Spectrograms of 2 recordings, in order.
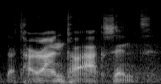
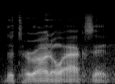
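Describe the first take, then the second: First: Slowly, "Toronto" with the second T sounded; careful Toronto pronunciation. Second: Said in the usual way. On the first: Shown as a demonstration. Man closing his point on accents, "Toronto" said slowly with both Ts. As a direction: say "Toronto" slowly as "ta-ran-ta", every syllable out. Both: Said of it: "let me just revert once again to".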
